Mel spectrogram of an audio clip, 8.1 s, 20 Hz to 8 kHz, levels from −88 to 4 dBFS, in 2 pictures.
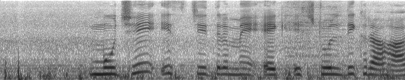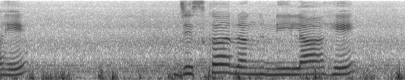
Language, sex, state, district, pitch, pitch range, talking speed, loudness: Hindi, female, Madhya Pradesh, Dhar, 235 Hz, 220-245 Hz, 95 wpm, -16 LUFS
